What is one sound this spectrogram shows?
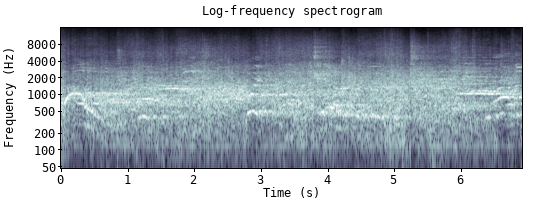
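Skate blades scrape and hiss across the ice in a large echoing rink.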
